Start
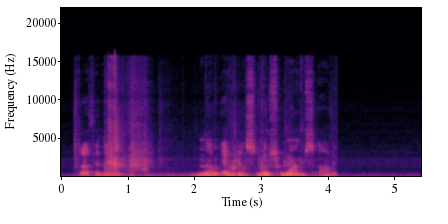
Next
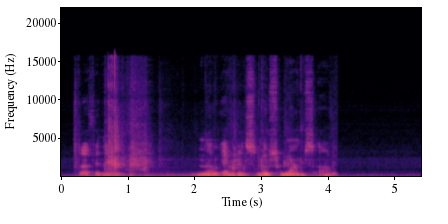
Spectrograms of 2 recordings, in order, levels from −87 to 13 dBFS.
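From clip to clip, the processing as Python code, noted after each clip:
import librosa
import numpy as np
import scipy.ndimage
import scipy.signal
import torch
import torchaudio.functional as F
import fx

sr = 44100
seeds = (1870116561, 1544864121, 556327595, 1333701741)

y = fx.dynamic_eq(x, sr, hz=790.0, q=1.0, threshold_db=-39.0, ratio=4.0, max_db=-5)
y = y * 10.0 ** (-2.0 / 20.0)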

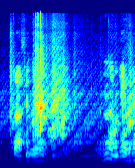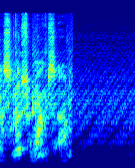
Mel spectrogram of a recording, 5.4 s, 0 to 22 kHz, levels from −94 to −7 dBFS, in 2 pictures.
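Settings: y = scipy.signal.sosfilt(scipy.signal.butter(4, 870.0, 'highpass', fs=sr, output='sos'), x)
y = y + 0.43 * np.pad(y, (int(6.4 * sr / 1000.0), 0))[:len(y)]
y = fx.comb_cascade(y, sr, direction='rising', hz=1.7)
y = y * 10.0 ** (3.0 / 20.0)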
